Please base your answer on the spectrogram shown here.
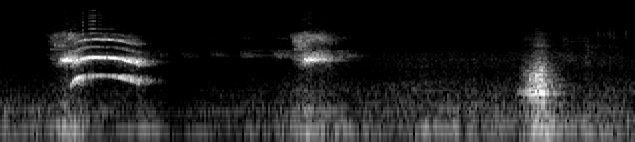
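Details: Chatty black-capped lory in captivity: one long arched harmonic call lasting nearly a second, a short nasal note, then a brief harsh squawk after a pause; faint background hum.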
